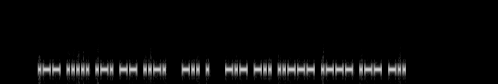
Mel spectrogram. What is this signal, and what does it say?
Morse code, heard as a keyed tone, about 47 wpm, 700 Hz. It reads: W5RMF DE KD2JWD
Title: USA Callsign DE Callsign 50wpm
